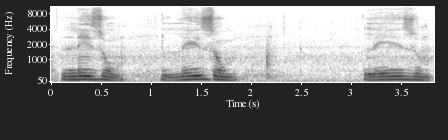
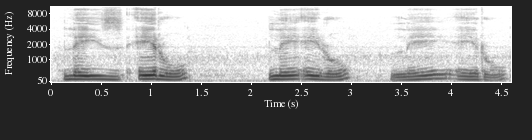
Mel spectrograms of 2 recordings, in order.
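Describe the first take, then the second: First: Les hommes with the S as z, lez-hommes; liaison with les. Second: Les héros with no z, le-héros; slow, keep les and héros apart; no liaison. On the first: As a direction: link the S of les onto hommes. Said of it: "Pronouncing the S that appears at the end of les". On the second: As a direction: pas de liaison devant le h aspiré. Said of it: "No liaison occurs". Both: Shown as a demonstration.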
